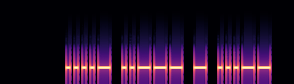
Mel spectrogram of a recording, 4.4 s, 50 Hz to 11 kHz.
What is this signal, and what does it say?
Morse code, heard as a keyed tone, about 20 wpm, 700 Hz. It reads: 42T3
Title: Common Cut Numbers - 4-Digit 20wpm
